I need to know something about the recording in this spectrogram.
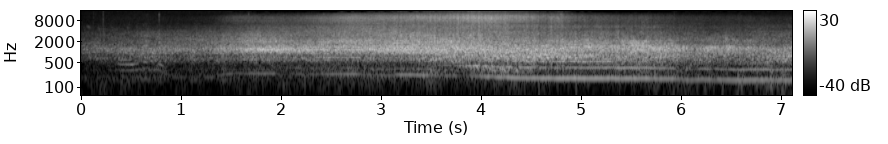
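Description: A rally car engine revs hard as the car approaches and passes close by.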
